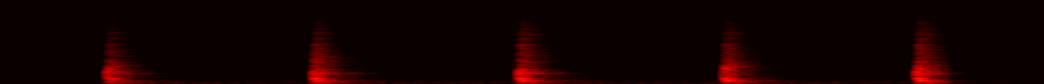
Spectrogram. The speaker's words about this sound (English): The seance continued. If you are really a spirit of the dead, communicate with us by knocking five times.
